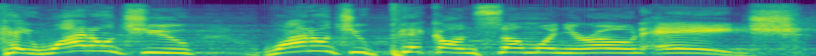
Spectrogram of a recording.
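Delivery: high, firm retold rebuke; confronting bully. Pastor tells the angry driver to pick on someone his age, firm high rebuke. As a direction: scold the bully from the car window.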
